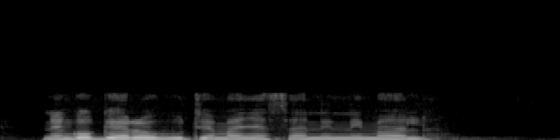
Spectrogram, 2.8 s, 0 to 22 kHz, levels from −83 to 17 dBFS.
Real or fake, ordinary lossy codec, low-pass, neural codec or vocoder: real; none; 7.2 kHz; none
